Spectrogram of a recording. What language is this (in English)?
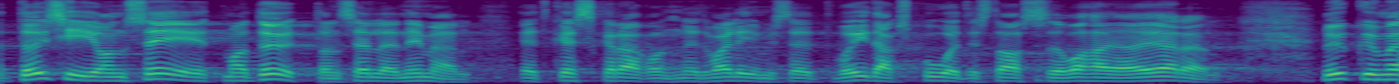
Estonian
